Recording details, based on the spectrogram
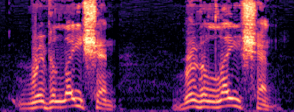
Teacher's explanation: Words and ending in shin, whether it was this one or this one, like television, also you put the stress on the penultimate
